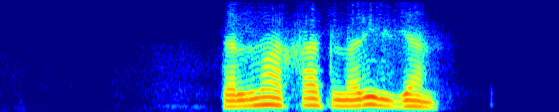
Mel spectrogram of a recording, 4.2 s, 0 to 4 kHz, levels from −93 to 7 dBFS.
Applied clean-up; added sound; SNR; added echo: neural mask model Resemble Enhance denoiser.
